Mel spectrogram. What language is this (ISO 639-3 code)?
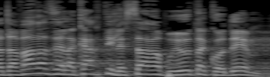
heb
